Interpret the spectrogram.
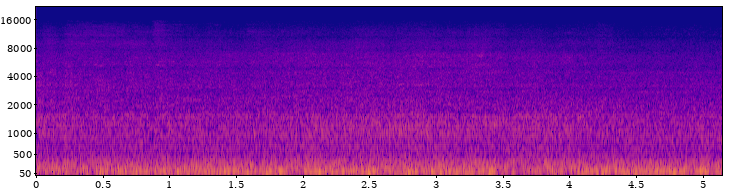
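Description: Double-stack container cars of a freight train rolling past in a steady rumble, mixed with freeway traffic.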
